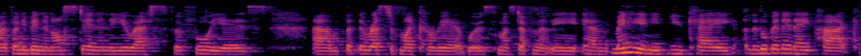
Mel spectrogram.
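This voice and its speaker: A woman panelist introducing herself in an online panel, speaking in a measured way with frequent pauses. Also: medium pitch, muffled recording. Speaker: panelist, HR executive.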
